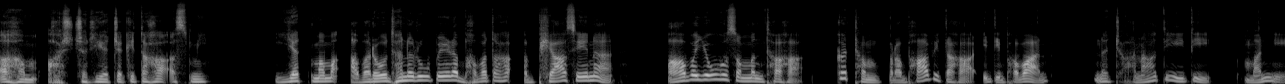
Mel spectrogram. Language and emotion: Sanskrit, surprised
